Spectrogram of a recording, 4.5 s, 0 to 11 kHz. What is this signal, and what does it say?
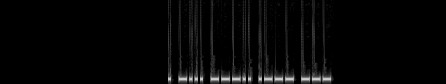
Morse code, heard as a keyed tone, about 41 wpm, 700 Hz. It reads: EB8JO
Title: DXCC-100 Call Signs - 5 Characters - Repeated 2x - 45wpm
